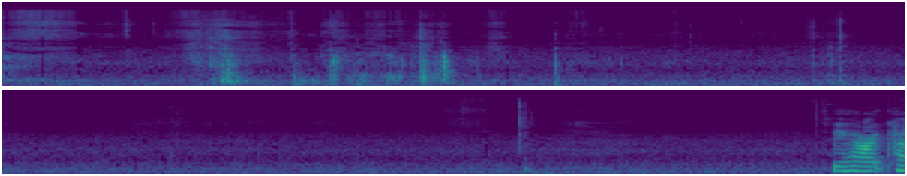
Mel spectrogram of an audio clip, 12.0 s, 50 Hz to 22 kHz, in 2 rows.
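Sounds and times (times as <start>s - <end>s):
soft cardstock rustles: 0.3s - 9.3s.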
